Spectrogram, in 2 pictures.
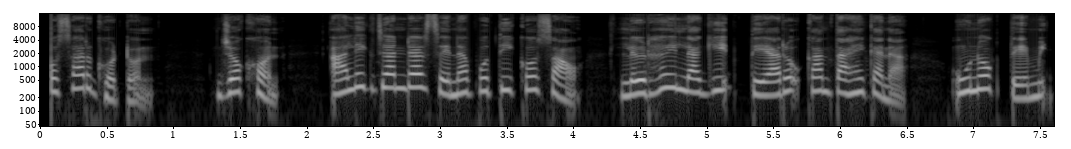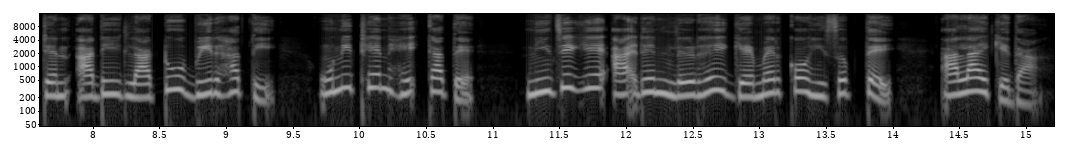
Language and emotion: Santali, neutral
